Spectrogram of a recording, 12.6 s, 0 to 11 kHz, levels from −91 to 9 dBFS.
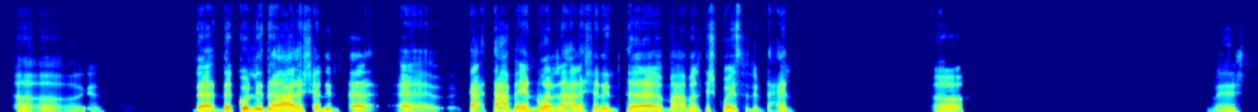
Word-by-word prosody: آه، 120 - -5
آه، 110 -1 -10
آه، - - -14
يعني 110 +1 -20 0.9
ده 125 -1 +4
ده 130 +1 +1
كل 165 +4 +5
ده 160 +2 +3
علشان 145 -3 +3
أنت 320 - -1 0.2
آآ، - - -3 0.3
ت - - 0
تعبان 145 - +2
والَّا 150 -8 +3
علشان 120 +4 -1
أنت 155 0 -2 0.4
ما 115 - -3
عملتش 130 +4 -4
كويس 130 +1 -1
في - - -20
الإمتحان؟ 120 0 -8 1.4
آه. 115 -3 -2 2.4
ماشي. 115 0 -10
130 Hz, 110 wpm, -24 LUFS, 115-155 Hz, 2.4 s, كل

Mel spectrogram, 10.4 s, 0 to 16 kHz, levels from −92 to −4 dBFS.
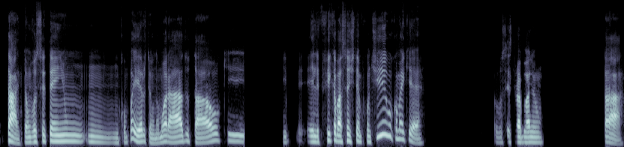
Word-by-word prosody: Tá, - - +7
então 130 +6 -3
você 140 +3 -1
tem 150 0 +3
um 155 -1 -1
um 130 -4 -6
um - - -8
companheiro, 140 +4 +1
tem 120 - -6
um - - -5
namorado, 135 +5 +3
tal 135 +7 +2
que 155 -2 -4 0.7
e, - - -11 0.2
eh, - - -25
ele 140 -1 -1
fica 170 +3 0
bastante 150 0 +3
tempo 150 -4 -3
contigo, 280 - +1
como 220 -3 -4
é 200 - -1
que 180 - -4
é? 110 0 -2 1.2
Ou 130 - -17
vocês 125 +3 -12
trabalham 130 -1 0 1.0
Tá. - - +2
140 Hz, 160 wpm, -25 LUFS, 125-155 Hz, 1.2 s, Tá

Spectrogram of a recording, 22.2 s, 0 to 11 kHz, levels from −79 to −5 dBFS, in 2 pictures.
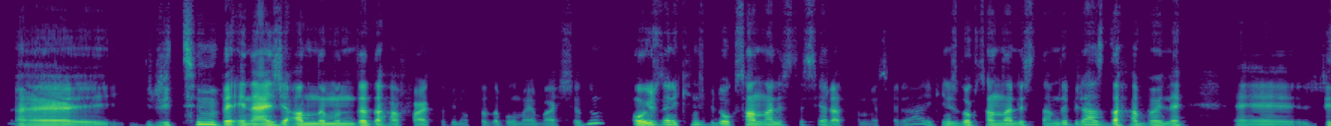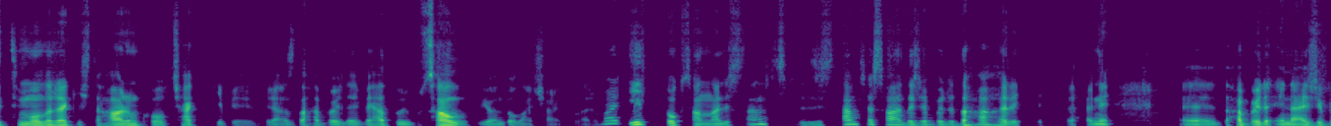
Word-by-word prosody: Eee, 105 -1 +3 0.3
ritim 120 +10 -1
ve 155 - +10
enerji 120 0 +7
anlamında 120 0 +4
daha 105 0 +2
farklı 95 -1 -5
bir 95 - -18
noktada 95 0 -16
bulmaya 95 0 -14
başladım. 120 - -10 0.2
O 120 +3 +8
yüzden 160 +2 +3
2. 160 +1 -6
bir 150 - -13
90'lar 145 0 +3
listesi 135 +2 -10
yarattım 90 - -4
mesela. 180 - -19
2. 130 0 -8
90'lar 130 +1 +1
listemde 125 +5 -6
biraz 150 0 -1
daha, 130 -2 +3
böyle, 125 0 -1 0.4
eee, 105 -1 -5 0.3
ritim 135 +4 -3
olarak, 130 -1 +3
işte, 115 -1 -15
Harun 115 +3 +3
Kolçak 115 -3 -6
gibi 80 -2 -21
biraz 95 +1 -15
daha, 95 0 -8
böyle, 95 -1 -8
veya 110 +1 -4
duygusal 115 +2 +3
yönde 95 -1 -12
olan 90 -2 -16
şarkılar - - -25
var. 250 +2 -9
İlk 180 +1 +1
90'lar 115 0 -4
listem 125 +12 -10
s - - -21
listemse, 155 +11 -7
sadece, 150 -4 -4
böyle, 140 -2 -9
daha 145 +2 -2
hareketli 105 -4 -8
hani, 105 +2 -4 0.6
eee, 95 -1 -6
daha 120 -3 -1
böyle 105 +1 +2
enerji 105 +1 -2
120 Hz, 150 wpm, -26 LUFS, 105-135 Hz, 0.6 s, ve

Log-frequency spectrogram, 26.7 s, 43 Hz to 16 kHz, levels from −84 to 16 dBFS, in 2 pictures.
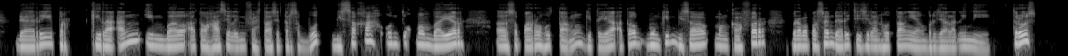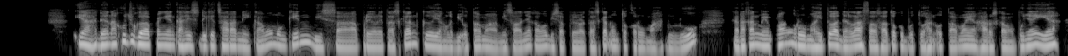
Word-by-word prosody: dari 125 +5 +1
perkiraan 140 - +1
imbal 130 -2 +3
atau 120 0 -1
hasil 120 +2 0
investasi 115 0 -3
tersebut, 115 - -2 0.2
bisakah 165 - +1
untuk 160 +1 -2
membayar, 145 0 +5 0.5
eee, 125 0 +4
separuh 120 +4 +1
hutang 130 +3 -1
gitu 115 -1 -3
ya, 115 +5 +3
atau 155 +4 0
mungkin 145 +7 +2
bisa 140 +3 +3 0.2
meng-cover 130 +7 +1 0.3
berapa 130 0 +5
persen 160 +6 +3
dari 135 -2 +2
cicilan 120 -3 -2
hutang 130 +2 0
yang 110 -3 -1
berjalan 110 -1 -2
ini. 105 -8 -3 0.2
Terus 190 +6 +6 1.3
Ya, 145 -4 +2
dan 150 +1 +3
aku 160 +7 0
juga 160 -7 +5
pengen 140 -1 -1
kasih 130 -1 +1
sedikit 125 -1 -3
saran 125 -1 +1
nih. 110 -2 -3
Kamu 120 +8 -2
mungkin 155 +7 0
bisa 105 -2 -3
prioritaskan 110 +6 -2
ke 130 -3 -1
yang 110 -2 -1
lebih 105 0 -5
utama. 115 -2 -3
Misalnya 100 +5 -4
kamu 120 +1 -2
bisa 110 -4 -5
prioritaskan 100 +4 -4
untuk 115 -1 -5
ke - - -5
rumah 100 -3 -6
dulu, 110 - -1 0.4
karena 120 +2 +1
kan 145 +4 +2
memang 140 +4 +1
rumah 125 -5 +3
itu 145 +6 +2
adalah 125 0 +2
salah 110 -2 -1
satu 115 +3 -2
kebutuhan 105 -1 -4
utama 110 +3 -2
yang 120 -1 0
harus 105 -1 -1
kamu 105 -2 -2
punyai 130 +9 +1
ya. 145 +4 +3
125 Hz, 155 wpm, -23 LUFS, 110-140 Hz, 1.3 s, Terus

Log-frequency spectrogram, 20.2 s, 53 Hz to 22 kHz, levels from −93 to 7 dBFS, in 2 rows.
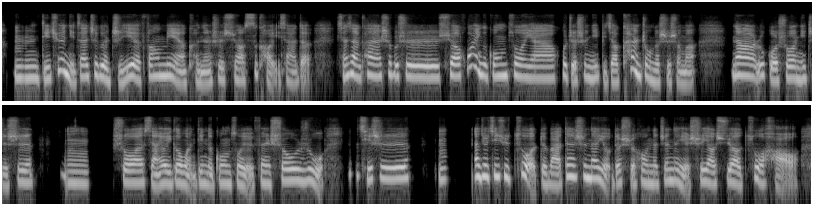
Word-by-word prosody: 嗯， 220 0 -1
的 205 +1 -2
确 340 +8 -1
你 270 - +3
在 235 -1 0
这 255 - -2
个 230 -3 +4
职 165 -2 -4
业 220 +2 +4
方 235 +4 -3
面 205 -11 0
可 165 - -9
能 155 +1 -2
是 200 +2 -5
需 190 - -5
要 - - 0
思 - - -5
考 - - -5
一 - - -10
下 - - -6
的。 - - -5 0.3
想 235 - -2
想 260 -3 +4
看 245 -1 +1
是 265 - -1
不 235 - 0
是 225 -2 +3
需 260 - 0
要 245 -1 +7
换 415 - +1
一 - - +4
个 245 - +1
工 245 +2 0
作 245 -3 0
呀， 215 -1 0
或 245 - +1
者 - - 0
是 240 - -5
你 215 0 -2
比 230 - -10
较 170 -1 0
看 375 - +1
重 235 -4 -2
的 170 - -2
是 165 - -2
什 160 - -1
么。 150 0 -4 0.4
那 250 -2 +5
如 245 - -1
果 185 -7 +2
说 215 +3 0
你 200 +1 -2
只 165 -5 -5
是， 200 +4 -2 0.4
嗯， 190 -1 -5 0.3
说 200 -1 +2
想 195 -5 -1
要 185 - +1
有 - - +2
一 - - -2
个 195 +1 +2
稳 180 - -1
定 190 -1 -4
的 160 - -2
工 190 +1 -3
作、 180 -1 -1
有 - - -1
一 - - -4
份 190 +3 -3
收 225 +3 +1
入， 220 0 -1 0.4
其 235 -5 -1
实， 250 +1 +4 0.3
嗯， 230 +1 -5 0.3
那 280 - +5
就 285 - +5
继 285 +2 +1
续 275 -2 +1
做， 275 +2 +3
对 180 - -3
吧？ 170 -2 +2
但 285 -1 +3
是 275 - 0
呢， 255 -1 +4
有 - - 0
的 185 - -2
时 - - -2
候 205 -2 -4
呢， 185 -1 -3
真 220 +5 -3
的 220 - -3
也 160 - -2
是 215 - -1
要 195 -3 +2
需 210 +2 0
要 190 -3 +4
做 250 - -1
好， - - -2
220 Hz, 290 characters per minute, -24 LUFS, 190-245 Hz, 0.4 s, 要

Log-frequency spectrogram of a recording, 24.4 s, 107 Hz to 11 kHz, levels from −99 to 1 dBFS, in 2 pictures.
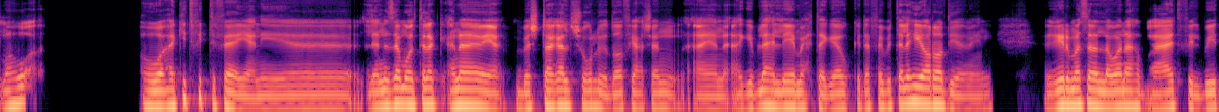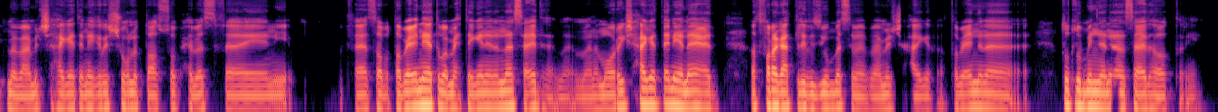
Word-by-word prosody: ما 130 +1 -3
هو 155 +3 +1 1.2
هو 130 0 +4
أكيد 135 +6 0
فيه - - -4
اتفاق 135 -9 0
يعني، 105 +1 -3 0.8
لأن 125 +3 +2
زي 145 +2 +4
ما 145 - +3
قلت 140 0 +3
لك 145 0 +2
أنا 135 0 +5
ي 120 -1 +3
باشتغل 130 +2 +3
شُغل 130 -1 -1
إضافي 115 +3 -4
عشان 120 -1 -5 0.2
آآ، 105 - +1
يعني 105 0 -4
أجيب 115 +2 -4
لها 130 0 +3
اللي 125 0 +2
هي - - +4
محتاجاه 115 -1 -2
وكده، 120 +2 -5
فبالتالي 130 +4 0
هي 155 0 +6
راضية 140 -7 +2
يعني. 105 +3 -11 0.5
غير 135 +4 +4
مثلًا 140 0 +5
لو 130 0 +3
أنا 130 0 +3
هابقى 120 -1 -6
قاعد 120 +3 +3
في 130 - -6
البيت 120 +2 -2
ما 115 - -2
باعملش 110 +3 -2
حاجة 115 0 -1
تانية 115 0 -3
غير 115 +1 -4
الشُغل 120 0 -2
بتاع 110 -2 -6
الصبح 110 0 -9
بس، 115 +2 -6
فيعني 110 0 -5 0.5
فس 110 +1 -5
فطبيعي 115 +3 +3
إن 135 - +5
هي 135 -1 +8
تبقى 130 -2 0
محتجاني 115 +1 -1
إن - - -1
أنا 125 +1 +2
أساعدها، 120 -4 -1
ما 100 0 -13
ما 100 0 -11
أنا 105 - -8
ما 110 +1 -4
وراييش 125 +4 0
حاجة 145 0 +4
تانية، 140 -1 +2
أنا 125 0 +3
قاعد 120 -3 +1 0.3
أتفرج 130 +1 +4
على 125 - +7
التليفزيون 120 -1 -2
بس 125 -1 -3
ما 105 -1 -5
باعملش 105 +2 -7
حاجة، 105 0 -8
فطبيعي 115 +2 -6
إن 125 - 0
أنا 115 -2 -3 0.4
تطلُب 135 -1 +1
منّي 125 0 +4
إن 120 - 0
أنا 120 0 -2
أساعدها 115 -2 -2
أكتر 105 0 -14
يعني. 105 +3 -17
120 Hz, 205 wpm, -23 LUFS, 110-130 Hz, 1.2 s, هي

